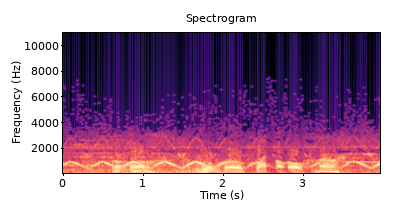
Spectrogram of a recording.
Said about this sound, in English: Oh, somebody in the bank must have hit the alarm.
